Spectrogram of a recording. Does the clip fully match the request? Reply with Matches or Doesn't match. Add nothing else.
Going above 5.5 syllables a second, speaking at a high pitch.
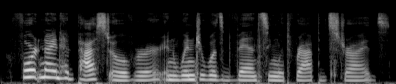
Doesn't match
